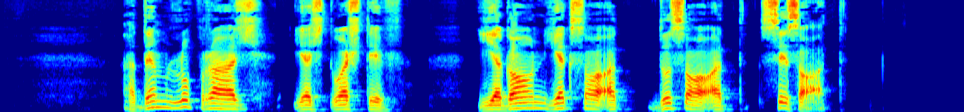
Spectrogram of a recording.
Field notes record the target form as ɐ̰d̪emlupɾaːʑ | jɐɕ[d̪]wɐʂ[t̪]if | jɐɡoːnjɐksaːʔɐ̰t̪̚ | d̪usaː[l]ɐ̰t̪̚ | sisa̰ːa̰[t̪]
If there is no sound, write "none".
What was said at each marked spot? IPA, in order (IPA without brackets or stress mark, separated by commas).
t̪, t̪, none, t̪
